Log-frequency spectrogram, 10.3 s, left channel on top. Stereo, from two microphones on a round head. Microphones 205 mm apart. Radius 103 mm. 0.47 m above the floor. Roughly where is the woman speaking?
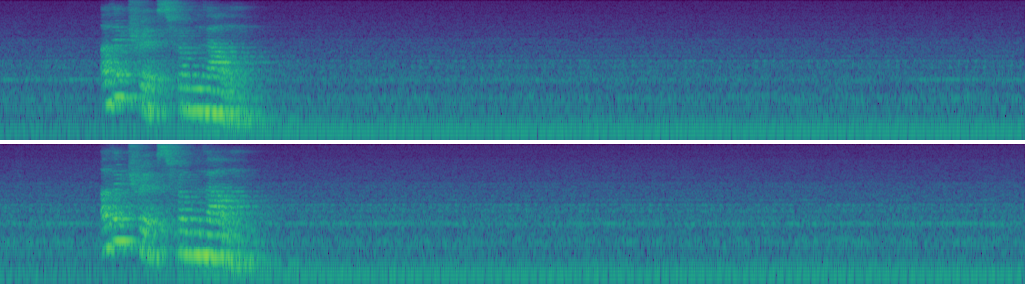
Centre.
